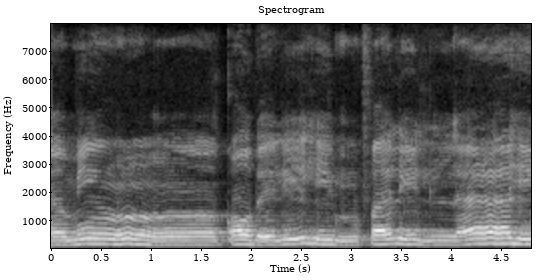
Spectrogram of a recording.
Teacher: میم میں اظہار شفوی ہوگا، میم کو ظاہر کر کے جلد پڑھیں گے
